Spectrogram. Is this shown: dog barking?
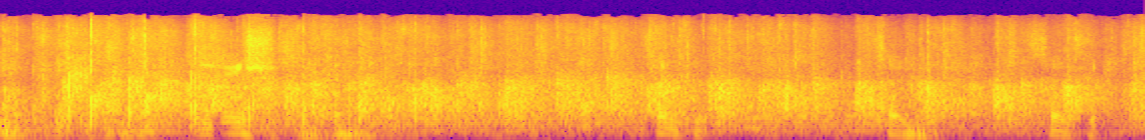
no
